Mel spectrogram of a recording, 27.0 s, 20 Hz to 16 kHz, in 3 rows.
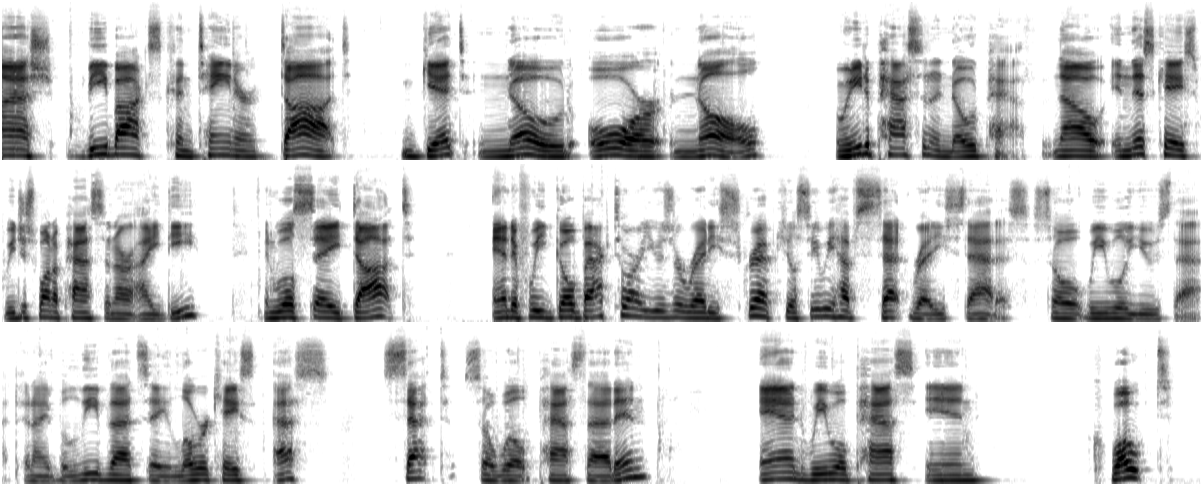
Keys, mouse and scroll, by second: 0.5 Return, 1.7-5.2 typing, 5.4 Tab, 8.6-9.3 typing, 10.2 Right, 13.6 click, 17.1 click, 18.4 click, 19.3 click, 19.4 click, 19.9 ctrl+c, 21.3 click, 21.7 click, 21.8 ctrl+v, 22.8 Return, 22.9 (, 24.4 ctrl+z, 25.0 ctrl+z, 25.7-26.9 typing.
